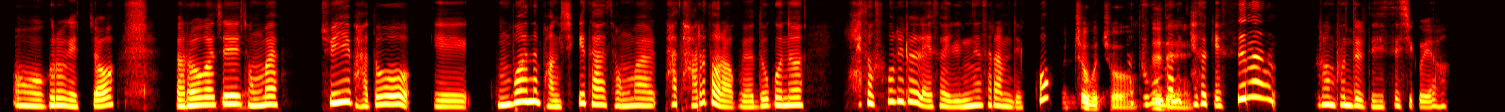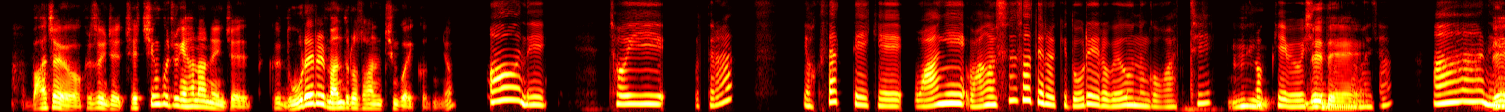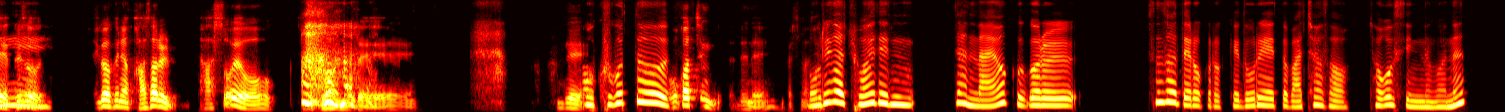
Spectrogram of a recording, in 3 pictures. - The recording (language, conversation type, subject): Korean, podcast, 효과적으로 복습하는 방법은 무엇인가요?
- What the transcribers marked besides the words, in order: teeth sucking; other background noise; tapping; laughing while speaking: "지가 좋아하는 노래에"; laugh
